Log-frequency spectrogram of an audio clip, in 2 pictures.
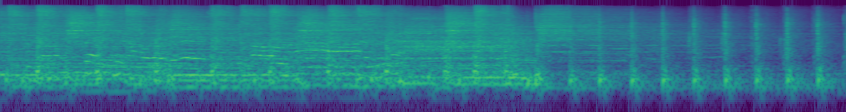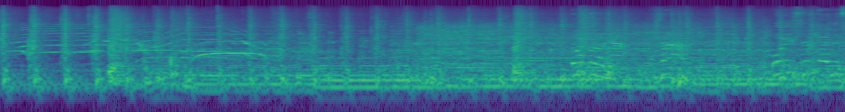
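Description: Live rock band playing electric guitar, bass and drum kit. About five seconds in it drops to a sparse break of evenly spaced hits, about three a second, with a few sliding notes. The full band comes back in about ten seconds in.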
